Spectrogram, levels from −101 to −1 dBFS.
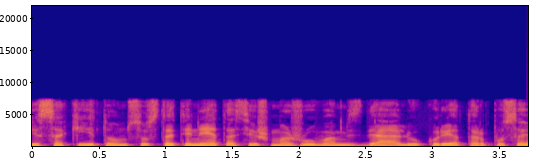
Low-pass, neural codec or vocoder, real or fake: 7.2 kHz; none; real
